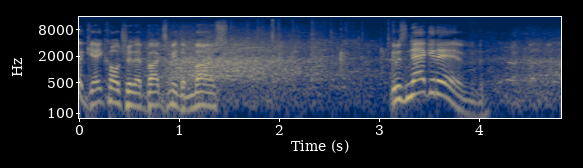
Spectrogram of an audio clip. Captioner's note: laughter; laughter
